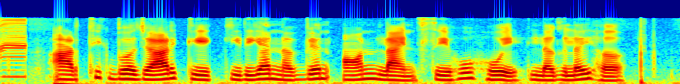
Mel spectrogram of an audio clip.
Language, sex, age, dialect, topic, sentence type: Magahi, female, 25-30, Western, banking, statement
